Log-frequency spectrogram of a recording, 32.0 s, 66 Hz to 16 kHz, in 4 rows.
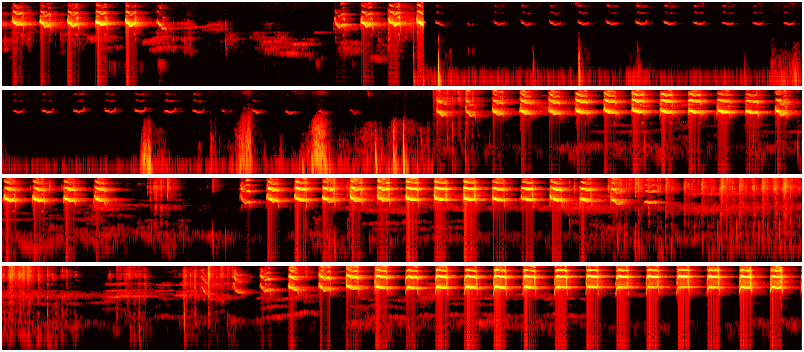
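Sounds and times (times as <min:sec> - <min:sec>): ducklings peeping: 0:00.0 - 0:01.9, 0:03.3 - 0:04.3, 0:12.3 - 0:17.2, 0:18.4 - 0:22.7, 0:26.6 - 0:32.0.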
